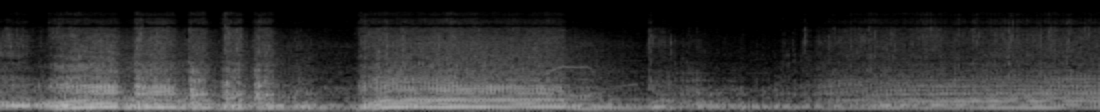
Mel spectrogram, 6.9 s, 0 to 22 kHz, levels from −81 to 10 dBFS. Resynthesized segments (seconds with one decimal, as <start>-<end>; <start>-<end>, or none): none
